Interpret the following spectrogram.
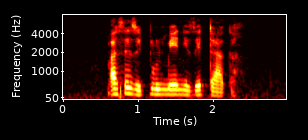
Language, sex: Xhosa, female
